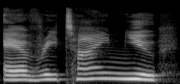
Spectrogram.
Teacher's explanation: every, você não pronuncia o E do meio, então não é every, tá?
